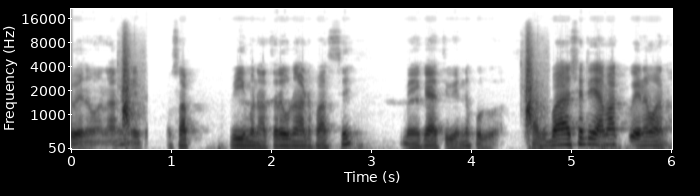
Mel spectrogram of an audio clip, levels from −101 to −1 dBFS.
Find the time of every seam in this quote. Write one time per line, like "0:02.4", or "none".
0:00.7
0:04.6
